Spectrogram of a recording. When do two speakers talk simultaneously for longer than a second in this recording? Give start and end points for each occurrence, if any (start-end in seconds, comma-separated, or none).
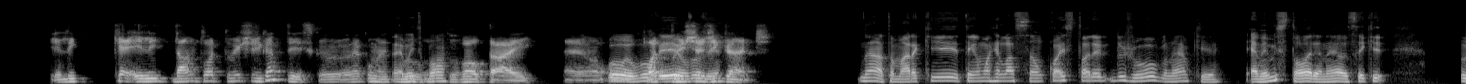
6.1-7.3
